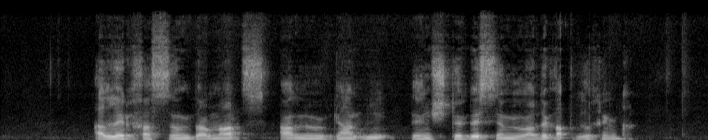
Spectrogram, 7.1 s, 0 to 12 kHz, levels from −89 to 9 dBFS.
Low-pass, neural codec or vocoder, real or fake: 10.8 kHz; codec, 24 kHz, 1 kbps, SNAC; fake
